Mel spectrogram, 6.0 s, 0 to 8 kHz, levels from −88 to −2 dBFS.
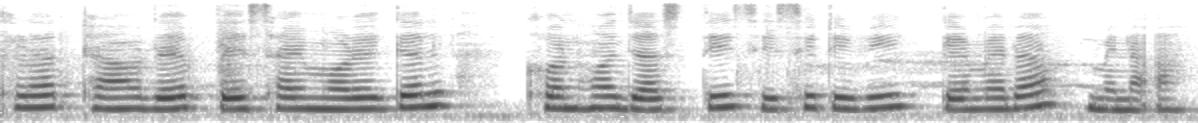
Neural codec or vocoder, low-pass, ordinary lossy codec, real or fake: none; 7.2 kHz; Opus, 64 kbps; real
